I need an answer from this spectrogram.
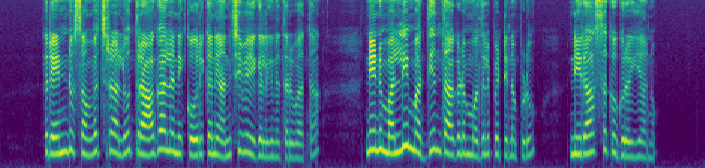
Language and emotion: Telugu, sad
